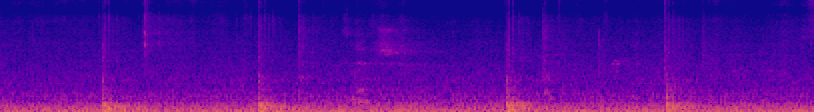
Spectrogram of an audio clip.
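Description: Lacrosse ball thudding off a cinder-block wall and back into the stick's pocket during one-handed wall ball, a knock every second or two.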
